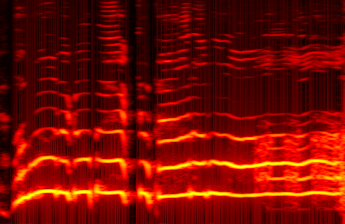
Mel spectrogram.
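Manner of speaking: very high, very slow blubbering whine-crying. Retelling a scene where she starts crying in the car: mock whine crying. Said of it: "whine crying".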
